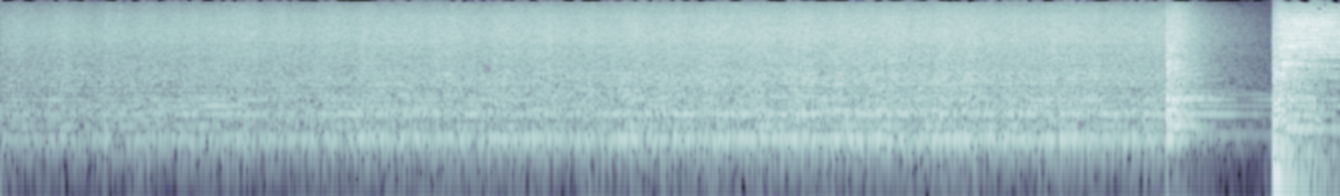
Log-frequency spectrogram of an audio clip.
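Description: Snare drum roll in a rock band recording, building steadily louder over held notes. It ends on a sudden accented hit about seven seconds in, and the sound then drops away briefly.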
